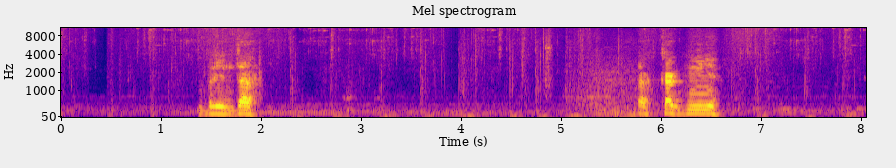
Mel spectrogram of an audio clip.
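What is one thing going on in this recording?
Slow footsteps tread on a floor.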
